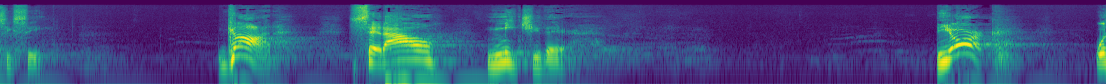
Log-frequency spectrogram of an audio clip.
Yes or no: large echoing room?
yes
